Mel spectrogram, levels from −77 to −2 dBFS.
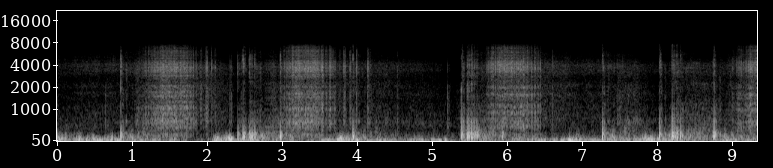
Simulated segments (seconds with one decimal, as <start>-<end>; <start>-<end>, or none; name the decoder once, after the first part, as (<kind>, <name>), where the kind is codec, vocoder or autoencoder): none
